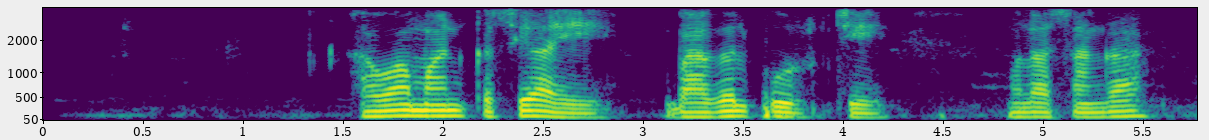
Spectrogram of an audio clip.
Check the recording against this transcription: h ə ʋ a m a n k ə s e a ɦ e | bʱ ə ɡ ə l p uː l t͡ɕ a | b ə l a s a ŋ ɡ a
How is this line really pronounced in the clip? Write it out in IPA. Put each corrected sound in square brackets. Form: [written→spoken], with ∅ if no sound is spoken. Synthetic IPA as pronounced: h ə ʋ a m a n k ə s e a ɦ e | bʱ [ə→a] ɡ ə l p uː [l→ɾ] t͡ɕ [a→e] | [b→m] ə l a s a ŋ ɡ a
